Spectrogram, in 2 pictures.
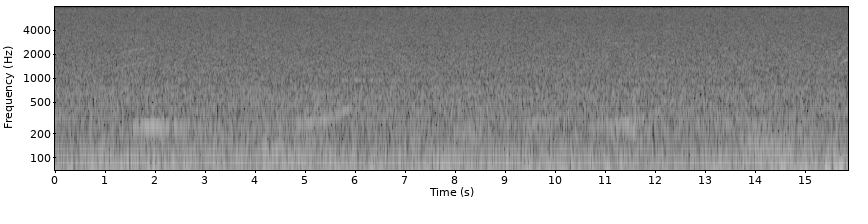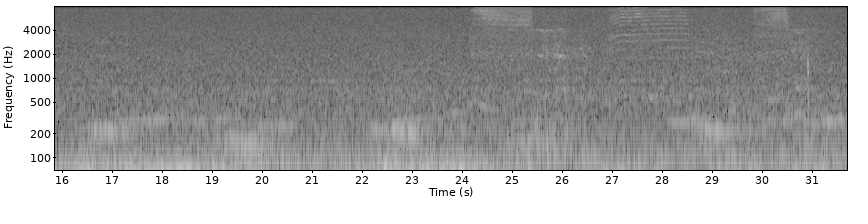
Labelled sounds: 15.7	16.0	killer whale, Bigg's (transient), 1.5 to 1.8 kHz
24.2	25.2	killer whale, Bigg's (transient), 1.9 to 7.8 kHz
27.0	29.1	killer whale, Bigg's (transient), 2.0 to 8.0 kHz
29.9	30.8	killer whale, Bigg's (transient), 3.3 to 7.8 kHz

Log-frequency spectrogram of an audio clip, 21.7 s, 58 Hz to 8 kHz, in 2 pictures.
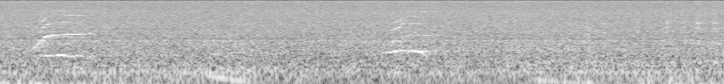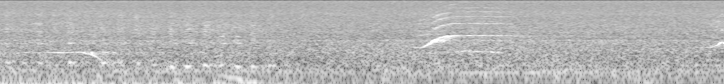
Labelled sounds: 0.7	1.4	humpback whale, 0.80 to 3.3 kHz
6.1	6.4	humpback whale, 0.93 to 1.1 kHz
17.4	18.6	humpback whale, 0.80 to 5.1 kHz

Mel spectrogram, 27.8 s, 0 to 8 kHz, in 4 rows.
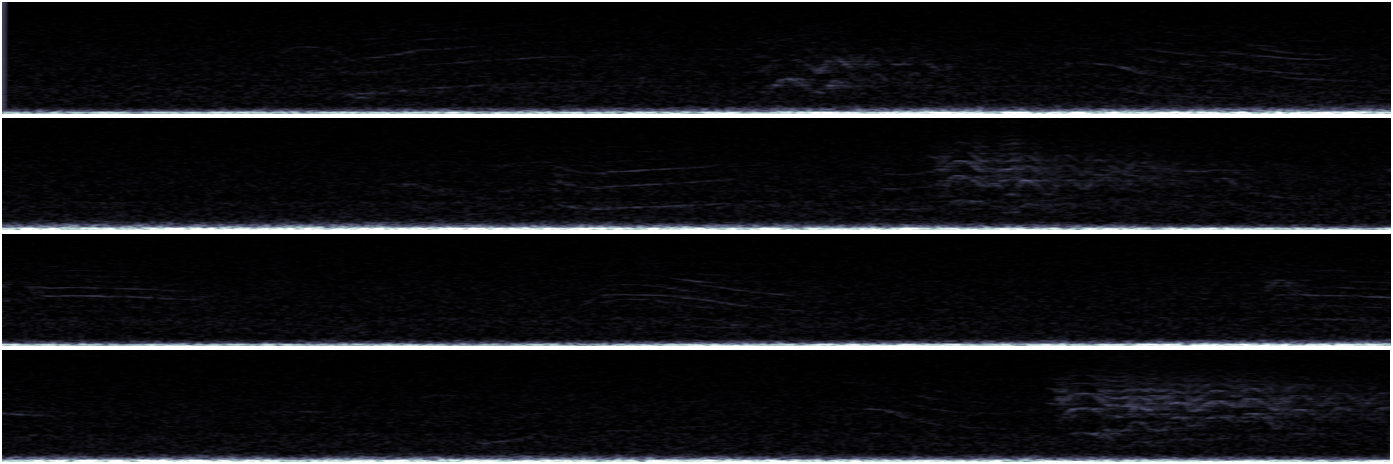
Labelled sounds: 1.4	2.9	killer whale, Bigg's (transient), 1.4 to 3.1 kHz
4.0	4.4	killer whale, Bigg's (transient), 1.1 to 1.7 kHz
5.5	6.7	killer whale, Bigg's (transient), 1.1 to 2.3 kHz
9.7	10.6	killer whale, Bigg's (transient), 1.1 to 2.2 kHz
11.4	12.2	killer whale, Bigg's (transient), 1.2 to 2.6 kHz
12.9	13.1	killer whale, Bigg's (transient), 1.8 to 1.9 kHz
14.0	14.8	killer whale, Bigg's (transient), 1.3 to 1.9 kHz
16.9	17.8	killer whale, Bigg's (transient), 1.1 to 2.4 kHz
20.3	21.1	killer whale, Bigg's (transient), 1.2 to 1.5 kHz
25.1	25.4	killer whale, Bigg's (transient), 1.2 to 1.6 kHz
26.0	27.2	killer whale, Bigg's (transient), 0.80 to 3.1 kHz

